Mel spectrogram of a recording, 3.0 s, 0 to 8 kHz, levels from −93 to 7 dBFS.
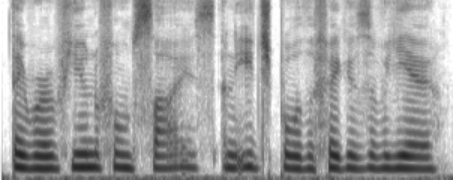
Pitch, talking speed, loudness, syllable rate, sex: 205 Hz, 260 wpm, -15 LUFS, 6.5 syllables/s, female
